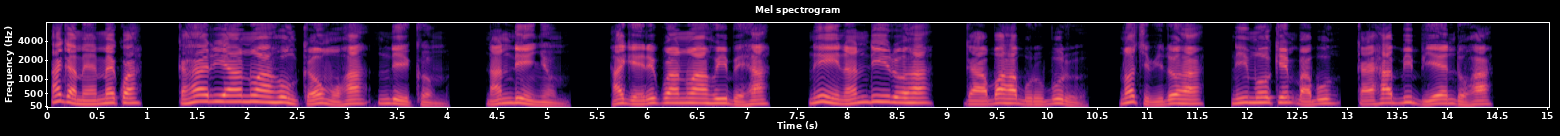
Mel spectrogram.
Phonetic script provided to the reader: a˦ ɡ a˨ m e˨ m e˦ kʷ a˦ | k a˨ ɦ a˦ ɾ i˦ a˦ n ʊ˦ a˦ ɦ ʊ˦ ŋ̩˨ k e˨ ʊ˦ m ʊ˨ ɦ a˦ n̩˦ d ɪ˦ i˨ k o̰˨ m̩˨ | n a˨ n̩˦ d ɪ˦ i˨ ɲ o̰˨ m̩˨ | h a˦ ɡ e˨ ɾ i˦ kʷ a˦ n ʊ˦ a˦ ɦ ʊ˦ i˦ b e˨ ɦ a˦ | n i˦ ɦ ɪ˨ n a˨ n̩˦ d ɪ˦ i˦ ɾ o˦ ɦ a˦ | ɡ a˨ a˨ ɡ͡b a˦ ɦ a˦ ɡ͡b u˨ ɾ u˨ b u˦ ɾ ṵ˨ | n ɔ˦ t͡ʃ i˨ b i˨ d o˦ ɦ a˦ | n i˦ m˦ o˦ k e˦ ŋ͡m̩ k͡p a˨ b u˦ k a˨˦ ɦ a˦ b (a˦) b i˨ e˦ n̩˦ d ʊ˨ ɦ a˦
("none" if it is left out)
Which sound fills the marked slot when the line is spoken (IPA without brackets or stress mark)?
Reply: i˦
